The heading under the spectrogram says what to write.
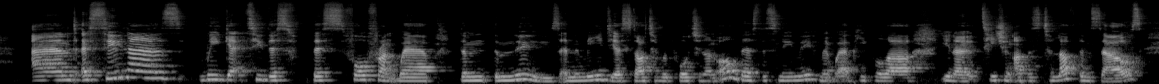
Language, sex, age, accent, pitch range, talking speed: English, female, 30-49, British, 155-195 Hz, 180 wpm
